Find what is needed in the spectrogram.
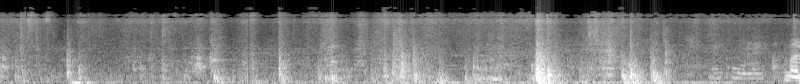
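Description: Handling noise of a smart bike trainer being pulled out of its cardboard box: cardboard rustling and a run of irregular knocks and bumps of the unit against the box, the loudest about five and a half seconds in.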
